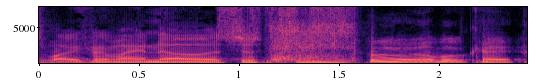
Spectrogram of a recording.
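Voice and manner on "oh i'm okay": fake composure. Hiding tears from the cop.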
